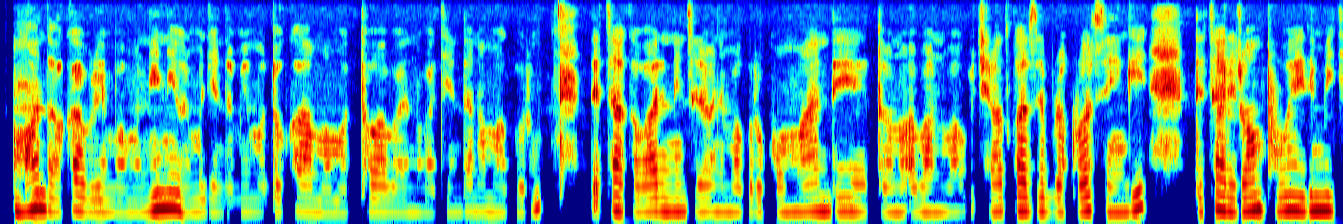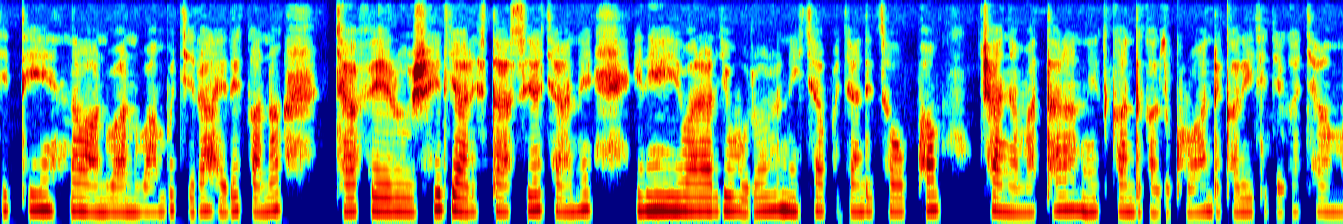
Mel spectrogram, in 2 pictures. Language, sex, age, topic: Kinyarwanda, male, 18-24, government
